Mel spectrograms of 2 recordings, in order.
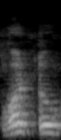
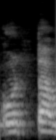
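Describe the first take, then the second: First: Both words are said fully and separately. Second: The words blend into one reduced word.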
